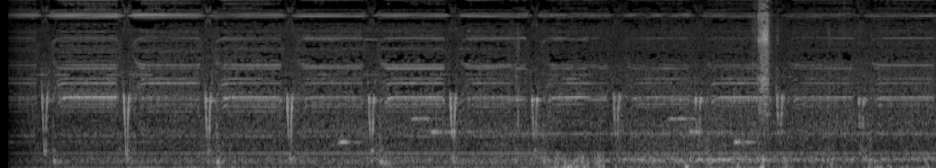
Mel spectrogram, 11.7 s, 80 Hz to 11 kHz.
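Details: Yaskawa SGMGV-75ADC61 servo motor on a test run after repair of Alarm 840, with encoder and bearing replaced: a steady, light mechanical whir with faint even ticks every couple of seconds and no grinding. It runs cleanly.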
